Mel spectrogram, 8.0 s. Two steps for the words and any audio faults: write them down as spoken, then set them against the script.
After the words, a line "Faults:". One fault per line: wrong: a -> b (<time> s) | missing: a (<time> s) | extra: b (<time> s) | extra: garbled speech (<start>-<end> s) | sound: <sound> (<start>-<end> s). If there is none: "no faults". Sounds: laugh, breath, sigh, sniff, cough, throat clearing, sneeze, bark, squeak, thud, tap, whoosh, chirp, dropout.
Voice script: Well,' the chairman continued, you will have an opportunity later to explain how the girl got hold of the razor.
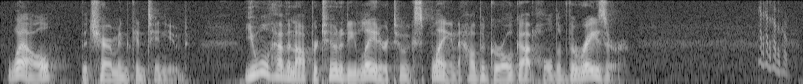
Well,' the chairman continued, you will have an opportunity later to explain how the girl got hold of the razor.
Faults:
sound: chirp (7.6-7.9 s)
